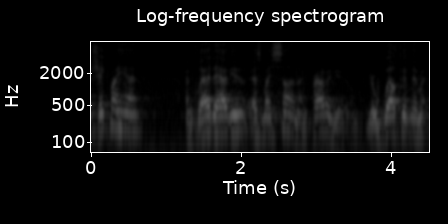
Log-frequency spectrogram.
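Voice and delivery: soft, tender father forgiving his son; gentle heavenly Father. Acted. Father gently forgiving his repentant son, soft and tender. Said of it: "But your heavenly Father says".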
